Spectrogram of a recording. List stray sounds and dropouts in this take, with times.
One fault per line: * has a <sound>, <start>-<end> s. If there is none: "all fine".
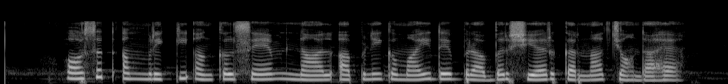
all fine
